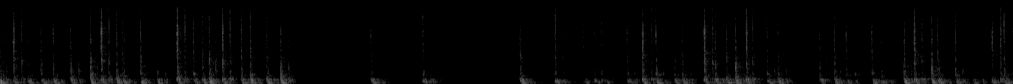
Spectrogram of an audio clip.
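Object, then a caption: Laptop keyboard, plastic keys. Fingertips type continuously on the black plastic keys of a silver laptop, producing rapid, short clicky taps with a low thunk and bright click on each press. After about three seconds the typing thins to a few scattered taps, then resumes at a steady, quick pace for the rest of the clip.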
